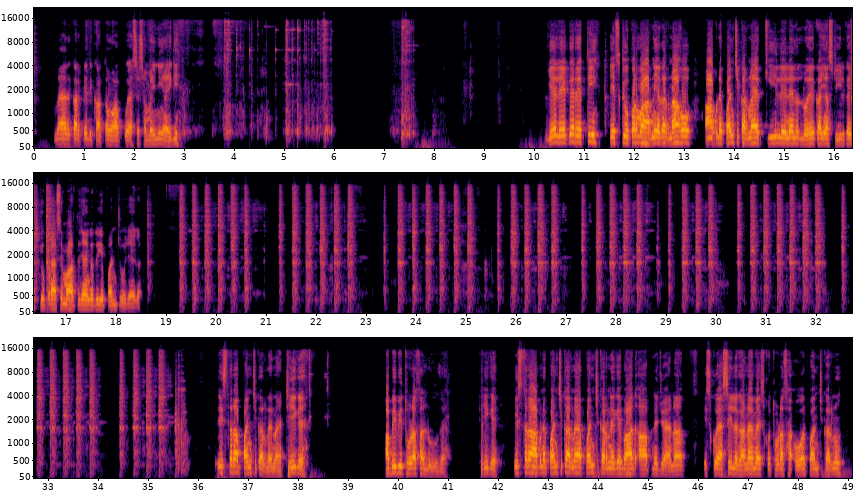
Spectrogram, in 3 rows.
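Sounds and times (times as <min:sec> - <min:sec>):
metal tools clinking: 0:03.0 - 0:06.1, 0:07.2 - 0:08.0, 0:23.6 - 0:35.9, 0:38.1 - 0:38.7.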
